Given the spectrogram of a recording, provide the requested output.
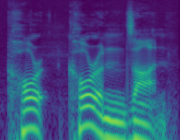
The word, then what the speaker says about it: Choronzon: The Aeon of Horus, Choronzon, that's how it's said, the demon dweller of the Abzu, the waters of the deep.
